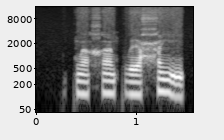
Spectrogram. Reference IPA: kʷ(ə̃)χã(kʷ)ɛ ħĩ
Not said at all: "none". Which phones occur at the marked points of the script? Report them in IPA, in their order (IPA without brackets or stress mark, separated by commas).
ã, kʷ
